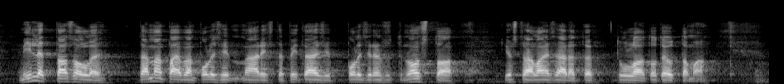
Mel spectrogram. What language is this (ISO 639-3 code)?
fin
